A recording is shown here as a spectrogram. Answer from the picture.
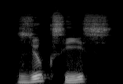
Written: Zeuxis

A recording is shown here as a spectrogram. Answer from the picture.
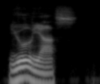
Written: Julias

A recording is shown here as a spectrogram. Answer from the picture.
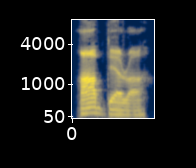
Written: Abdera

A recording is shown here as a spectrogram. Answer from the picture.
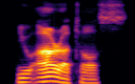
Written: Euaratos

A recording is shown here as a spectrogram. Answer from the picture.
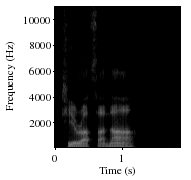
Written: Tirathana

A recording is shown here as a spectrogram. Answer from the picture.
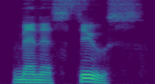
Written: Menestheus

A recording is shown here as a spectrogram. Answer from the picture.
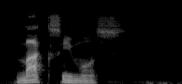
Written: Maximus

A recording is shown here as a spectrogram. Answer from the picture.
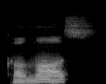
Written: Komos

